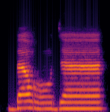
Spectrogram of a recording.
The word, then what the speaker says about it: بردا: Okay, you have to should pronounce that light than ra heavy. Ra heavy. Why ra heavy here, Amen? Because it's preceded by fatha.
